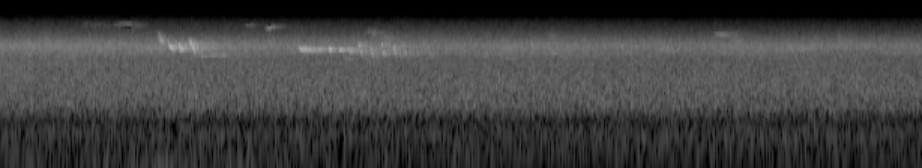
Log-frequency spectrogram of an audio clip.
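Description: Woodland ambience: a steady high background hiss, with two short bursts of quick high bird chirps about a second and a half in and again near three seconds.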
